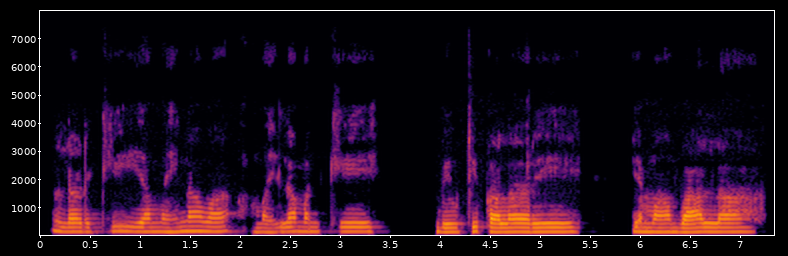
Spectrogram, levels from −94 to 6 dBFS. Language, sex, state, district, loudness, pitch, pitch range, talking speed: Chhattisgarhi, male, Chhattisgarh, Jashpur, -23 LUFS, 155 Hz, 150-160 Hz, 105 wpm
